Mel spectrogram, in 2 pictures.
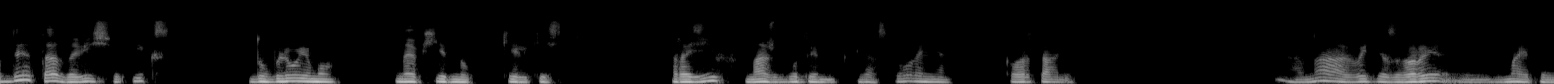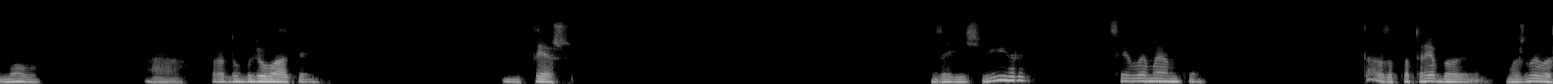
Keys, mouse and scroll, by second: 3.8 shift+d, 8.8 shift+d, 12.7 shift+middle click, 13.5 alt+middle click, 22.0 shift+d.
